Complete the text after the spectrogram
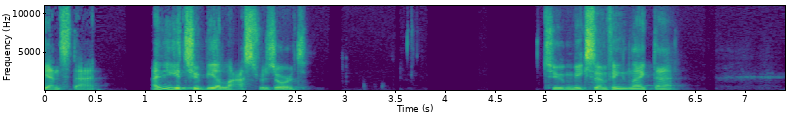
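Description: A young man speaks calmly into a headset microphone, heard through an online call, in short bursts with pauses.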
